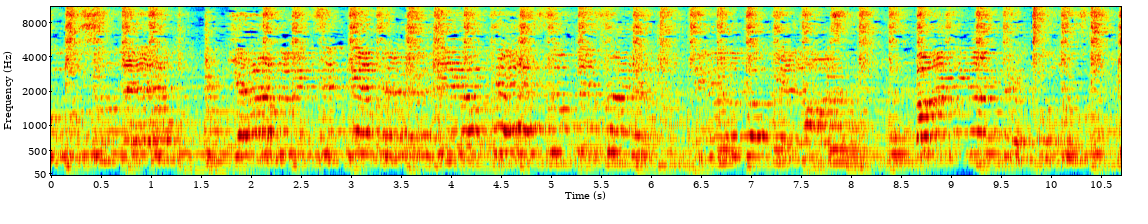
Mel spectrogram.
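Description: Live gospel-style worship song: a girl singing lead through a microphone and PA, backed by piano and an electronic drum kit keeping a steady beat.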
